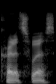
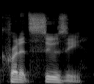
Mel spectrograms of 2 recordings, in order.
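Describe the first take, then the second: First: The second word sounds like 'Swiss', one syllable. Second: The second word sounds like 'Susie', two syllables. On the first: The speaker calls it right. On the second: The speaker calls it wrong.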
